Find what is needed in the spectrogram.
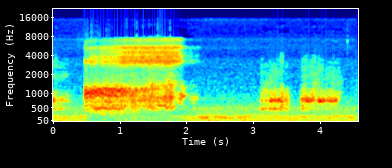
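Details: Loud, harsh, rattling snore over a second long, then two shorter grunting snorts; noisy obstructed breathing during sleep; snoring.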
